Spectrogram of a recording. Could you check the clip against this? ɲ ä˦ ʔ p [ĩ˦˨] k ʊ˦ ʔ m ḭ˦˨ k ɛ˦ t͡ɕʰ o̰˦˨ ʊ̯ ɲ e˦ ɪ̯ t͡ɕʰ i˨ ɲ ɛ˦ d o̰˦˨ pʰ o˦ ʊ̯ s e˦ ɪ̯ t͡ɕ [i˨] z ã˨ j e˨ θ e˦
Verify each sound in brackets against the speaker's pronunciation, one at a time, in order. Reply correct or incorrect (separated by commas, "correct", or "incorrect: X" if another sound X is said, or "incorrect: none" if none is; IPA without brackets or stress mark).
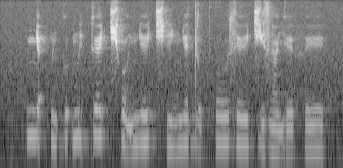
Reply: incorrect: ĩ˨, incorrect: ḭ˦˨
